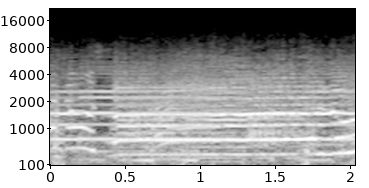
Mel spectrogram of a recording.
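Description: Audio played in reverse: a steady held tone of several pitches that does not change, with garbled, backwards shouting voices under it.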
